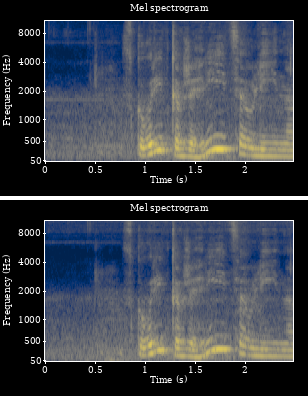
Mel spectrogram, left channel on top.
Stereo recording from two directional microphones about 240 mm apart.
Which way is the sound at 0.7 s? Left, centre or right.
Left.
